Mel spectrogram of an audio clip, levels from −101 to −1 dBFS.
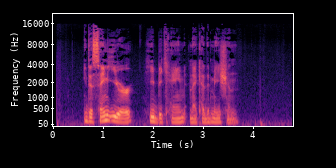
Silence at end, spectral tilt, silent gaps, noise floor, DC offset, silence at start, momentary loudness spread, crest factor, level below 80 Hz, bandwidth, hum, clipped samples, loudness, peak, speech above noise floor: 0.6 s; -3.5 dB/octave; none; -62 dBFS; under 0.1%; 0.6 s; 16 LU; 22 dB; -58 dBFS; 16 kHz; none; under 0.1%; -27 LUFS; -8 dBFS; 35 dB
